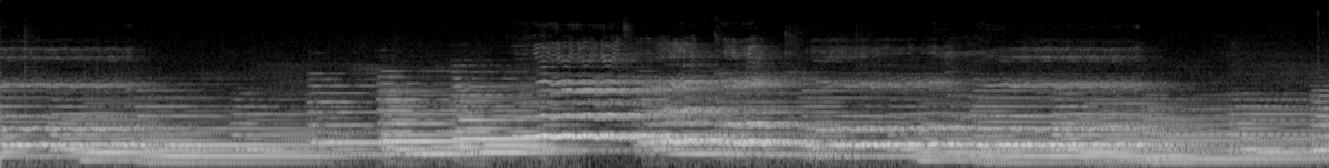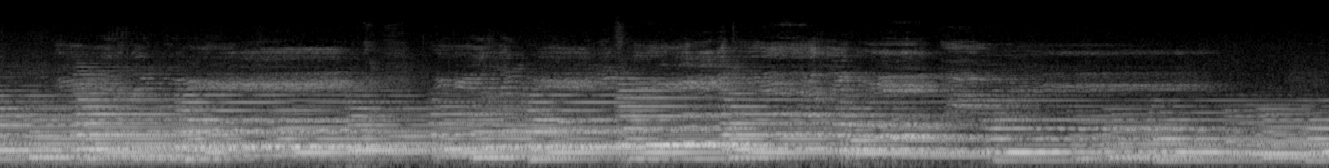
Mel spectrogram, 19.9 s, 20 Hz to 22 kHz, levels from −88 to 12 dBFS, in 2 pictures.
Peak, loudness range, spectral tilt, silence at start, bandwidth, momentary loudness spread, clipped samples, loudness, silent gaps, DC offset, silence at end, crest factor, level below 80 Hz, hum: -2 dBFS; 5 LU; -7 dB/octave; 0 s; 9 kHz; 8 LU; under 0.1%; -18 LUFS; none; under 0.1%; 0 s; 16 dB; -58 dBFS; none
